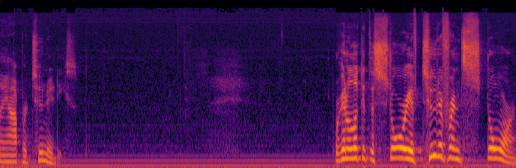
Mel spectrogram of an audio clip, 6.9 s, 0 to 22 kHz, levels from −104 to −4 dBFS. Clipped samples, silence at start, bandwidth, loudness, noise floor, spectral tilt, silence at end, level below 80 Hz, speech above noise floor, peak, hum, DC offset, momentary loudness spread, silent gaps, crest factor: under 0.1%; 0 s; 17.5 kHz; -29 LUFS; -54 dBFS; -3.5 dB/octave; 0 s; -54 dBFS; 25 dB; -14 dBFS; none; under 0.1%; 21 LU; none; 20 dB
